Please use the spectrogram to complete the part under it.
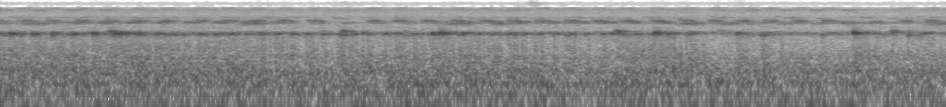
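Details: Twilight insect chorus in Ishigaki Island's jungle, Okinawa, Japan, recorded just after sunset: layered high shrill pulsing trills, rapid even beats, with occasional brighter chirps standing out over a hissing forest background.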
